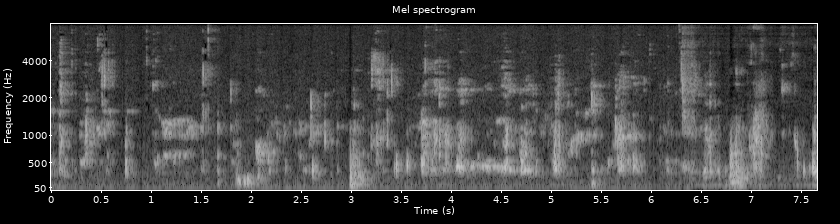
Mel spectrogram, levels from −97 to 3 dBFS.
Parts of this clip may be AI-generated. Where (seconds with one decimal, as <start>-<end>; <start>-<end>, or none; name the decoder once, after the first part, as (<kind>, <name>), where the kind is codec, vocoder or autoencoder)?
6.4-7.7 (vocoder, HiFi-GAN)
